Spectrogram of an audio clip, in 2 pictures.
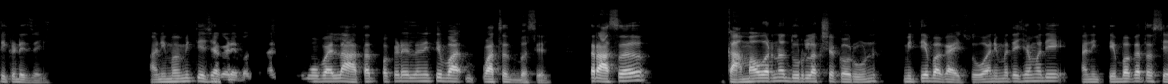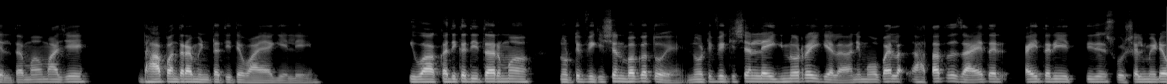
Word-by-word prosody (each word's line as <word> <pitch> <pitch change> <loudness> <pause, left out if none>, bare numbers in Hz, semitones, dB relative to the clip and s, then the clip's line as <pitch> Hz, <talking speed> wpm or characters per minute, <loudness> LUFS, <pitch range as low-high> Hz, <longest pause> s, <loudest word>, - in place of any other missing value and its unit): तिकडे 120 -3 -3
जाईल. 95 -1 -12 1.0
आणि 115 +2 -4
मग 135 +1 -1
मी 150 - -3
त्याच्याकडे 155 - 0
बघणार. - - -12 0.3
मोबाईलला 140 +1 +2
हातात 125 +4 +1
पकडेल 150 +2 -2
आणि 150 0 -2
ते 160 - +1
वा 145 -3 +6 0.2
वाचत 125 -1 +3
बसेल. 100 -3 -6 0.4
तर - - +7
असं 165 +8 +7 0.9
कामावरनं 150 +7 +4
दुर्लक्ष 145 -2 -1
करून 120 +3 -1 0.3
मी 135 0 -4
ते 150 - +5
बघायचो. 110 -6 0
आणि 130 +1 0
मग 140 +1 -7
त्याच्यामध्ये 155 +3 -3 0.2
आणि 115 +1 -5
ते 125 - -1
बघत 145 +1 +2
असेल 130 -8 -4
तर 110 - -1
मग 115 +1 -5
माझे 120 +2 -2 0.6
10-15 125 +1 +5
मिनिटं 115 -1 -2
तिथे 110 0 -4
वाया 100 -1 -1
गेले 90 -1 -10 1.0
किंवा 125 0 +5
कधी-कधी 130 +2 +1
तर 135 0 +7
मग 130 -2 -1 0.3
नोटिफिकेशन 120 +3 -2
बघतोय, 135 -8 +1
नोटिफिकेशनला 125 +3 -1
इग्नोरही 135 +3 +1
केलं 110 -4 -1
आणि 105 +4 -4
मोबाईल 120 +3 0
हातातच 135 +3 -1
आहे 110 +1 +3
तर 130 - +2 0.3
काहीतरी 130 +1 0
तिथे 125 0 -6
सोशल 110 0 -4
मीडिया 120 +1 +2
125 Hz, 145 wpm, -24 LUFS, 115-140 Hz, 1.0 s, तर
